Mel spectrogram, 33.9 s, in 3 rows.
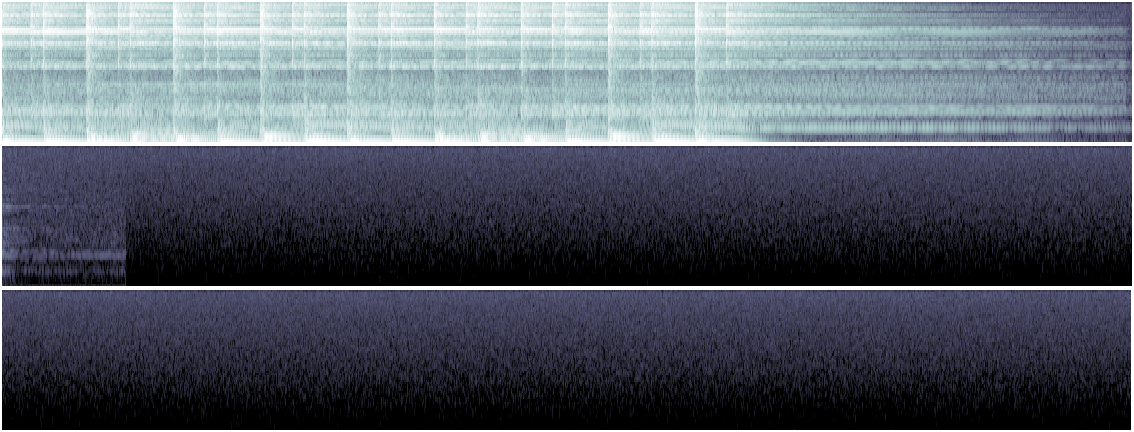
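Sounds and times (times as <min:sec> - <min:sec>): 
swing beat: 0:00.0 - 0:07.8.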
